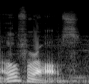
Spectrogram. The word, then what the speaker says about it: overalls: It's like two words, over and all together. Overalls. Over. Use a long O sound like no and go. Over. Alls. Use the aw sound like ball and call.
